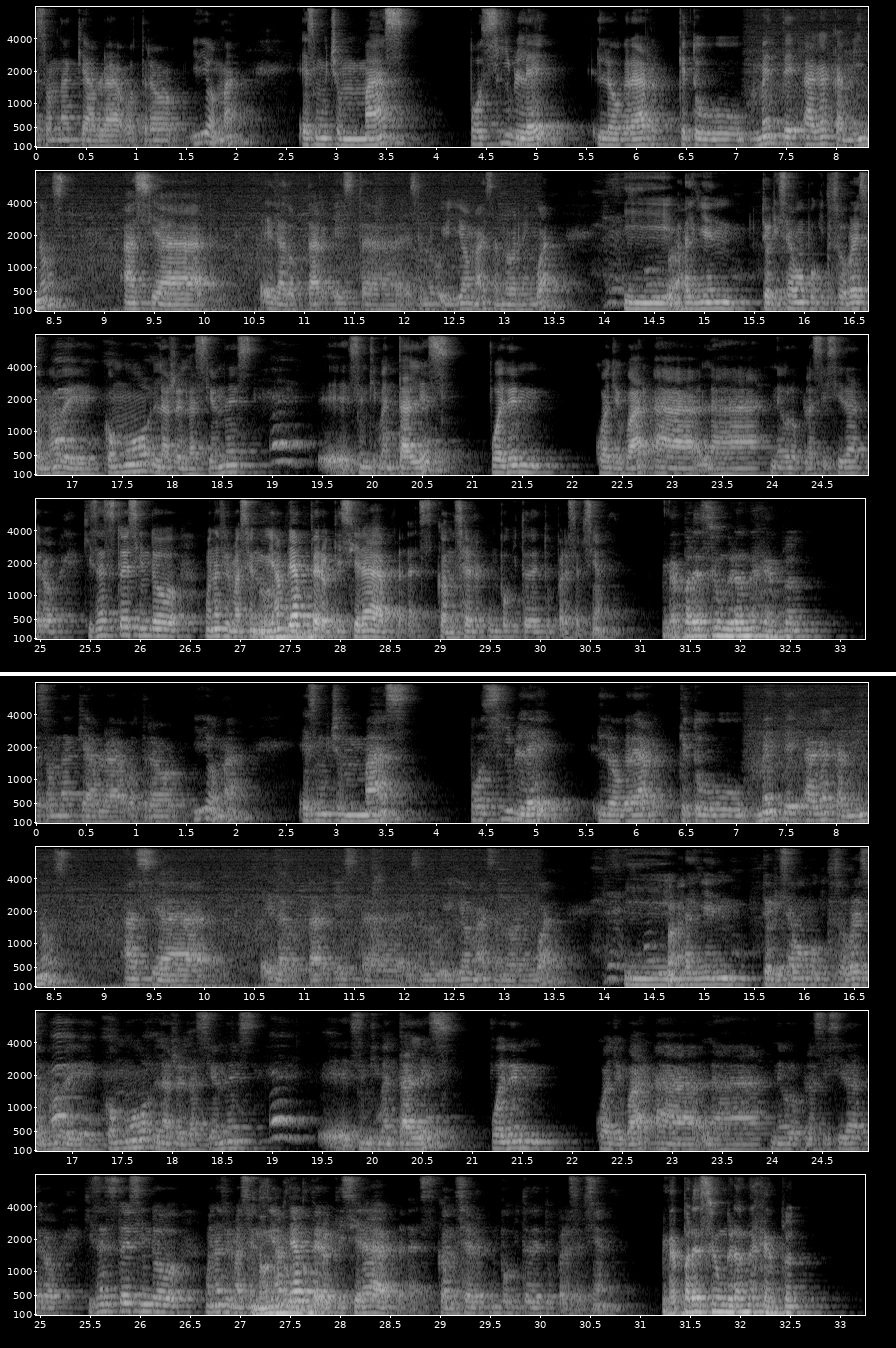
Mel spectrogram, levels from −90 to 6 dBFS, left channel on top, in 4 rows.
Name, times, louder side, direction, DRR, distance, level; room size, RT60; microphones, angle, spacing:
voice 1, 0.0-2.3 2.6-3.7 4.4-5.2 5.6-10.2 10.6-13.8 14.2-15.3 15.6-19.1 19.5-20.8 21.2-21.7 22.3-30.7, left 3 dB, 70° left, 4 dB, 0.5 m, -33 dB
sound 1, 7.1-13.4, equal, 15° right, 1.3 m, -50 dB
Speech, 9.5-12.7 13.2-16.0 16.3-20.7, right 3 dB, 80° right, 0.7 m, -45 dB
sound 2, 12.0-12.5 14.0-14.5 15.9-16.0 16.4-16.6, right 1 dB, 5° left, 1.1 m, -51 dB
voice 2, 27.1-27.7 31.2-32.5, right 1 dB, 60° right, 7 dB, 0.4 m, -27 dB
4.9 x 2.0 x 2.4 m, 0.75 s
head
